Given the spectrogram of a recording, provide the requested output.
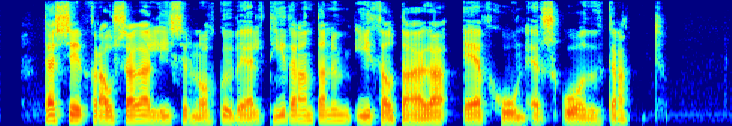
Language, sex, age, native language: Icelandic, male, 40-49, Icelandic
